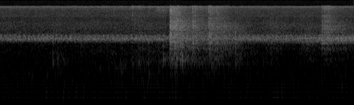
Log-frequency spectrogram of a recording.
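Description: Near silence: a faint steady high-pitched hum, with one brief faint rustle about a second in as the leather wallet and its banknotes are handled.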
